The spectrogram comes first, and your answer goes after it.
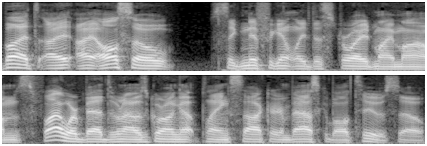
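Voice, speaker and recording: A man with an American accent speaks at a fairly quick pace with hardly any pauses, his pitch fairly low. His pitch variation is ordinary, and it is an unremarkable speaking voice. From US Midwest, Ames, Iowa. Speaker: litigant, nonprofit network assistant director. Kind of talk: casual chat.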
